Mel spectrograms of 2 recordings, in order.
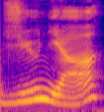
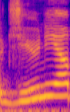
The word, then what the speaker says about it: Junia: i love the name junia j-u-n-i-a but i was unable to find out much about it meaning origin i know it's a bible name though it sounds like julia but with an n can you help me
